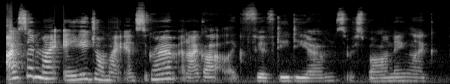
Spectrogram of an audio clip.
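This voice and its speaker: A woman's voice: on the low side, expressive, normal speed, bright, forceful tone. A woman in her twenties answering viewer questions in a chatty, giggly travel vlog, with lots of "like" and "um". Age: 20s. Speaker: travel vlogger. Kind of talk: casual Q&A vlog.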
